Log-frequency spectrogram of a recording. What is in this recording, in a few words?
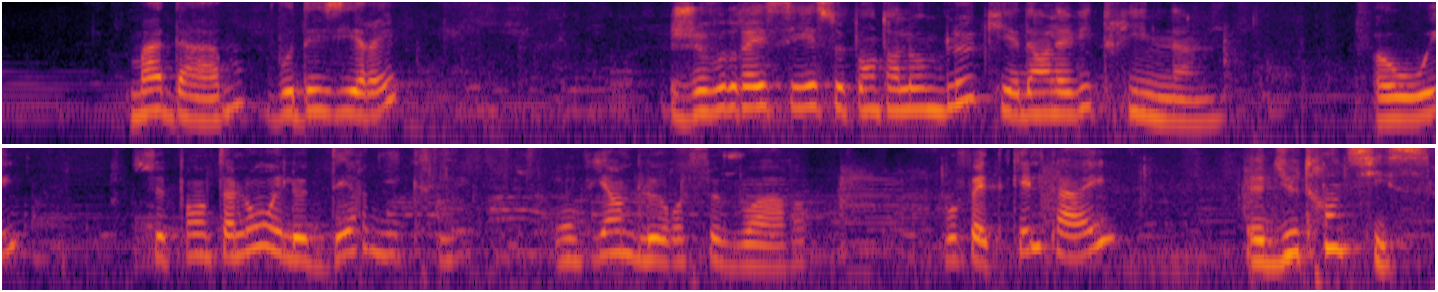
dialogue, francais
